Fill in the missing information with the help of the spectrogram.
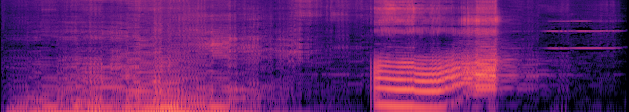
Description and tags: Simulated ambient alien sound created by processing field recordings in various software.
